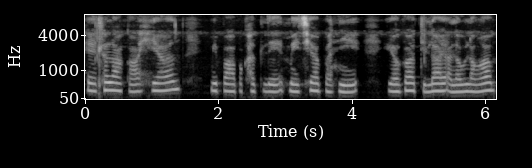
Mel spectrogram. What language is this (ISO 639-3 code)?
lus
